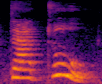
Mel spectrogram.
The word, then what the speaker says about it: tattoo: be stole more strongly so any word in english ending in double o the last one the last syllable will be told more strongly tattoo taboo things like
